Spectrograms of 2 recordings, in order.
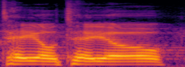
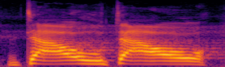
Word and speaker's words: TaoTao: the first thing being is how to actually pronounce the name of this bike it's not Taotao it's Tao Tao it's a Chinese its Dao Dao this one is a Pablo so when Caleb's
